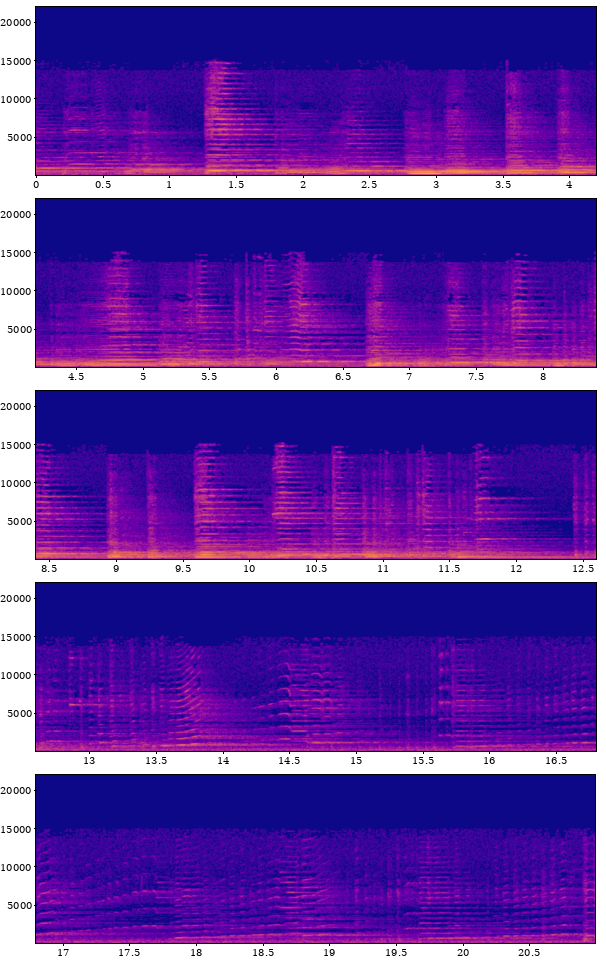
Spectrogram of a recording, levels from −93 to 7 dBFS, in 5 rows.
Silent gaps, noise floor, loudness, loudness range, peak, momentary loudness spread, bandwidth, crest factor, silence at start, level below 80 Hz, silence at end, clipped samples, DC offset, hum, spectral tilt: none; -51 dBFS; -27 LUFS; 24 LU; -8 dBFS; 24 LU; 15 kHz; 22 dB; 0 s; -84 dBFS; 0 s; under 0.1%; under 0.1%; none; -4 dB/octave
